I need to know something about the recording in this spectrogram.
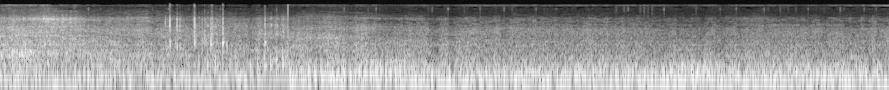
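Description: Several scooter and motorcycle engines running at low revs in a group of riders, a steady low engine hum, with a few faint clicks in the first second or so.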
